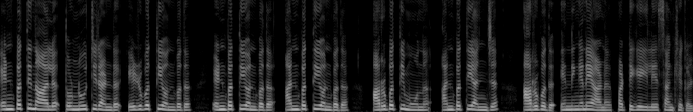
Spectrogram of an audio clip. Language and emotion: Malayalam, neutral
